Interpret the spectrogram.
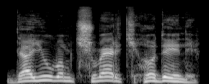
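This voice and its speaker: A man voicing a cruel, menacing nobleman husband in a storybook reading, with slow, stern, threatening delivery. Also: on the high side, sing-song, dry recording, clean studio sound, voice pushed up. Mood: cold.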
